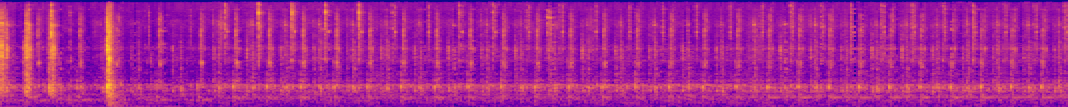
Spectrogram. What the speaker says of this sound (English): We've got the machine running nice and slowly for the inexperienced sewer.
